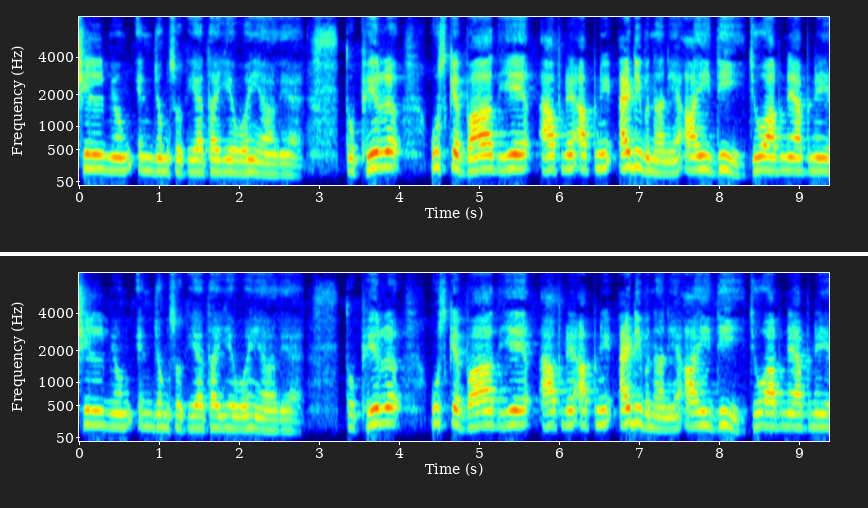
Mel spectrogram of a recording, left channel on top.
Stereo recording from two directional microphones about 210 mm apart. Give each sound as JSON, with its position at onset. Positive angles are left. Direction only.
{"t": 0.0, "sound": "speech", "side_deg": 50}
